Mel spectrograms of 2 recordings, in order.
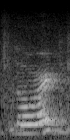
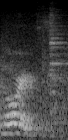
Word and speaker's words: Lourdes: It's either pronounced Lord or Lourdes.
